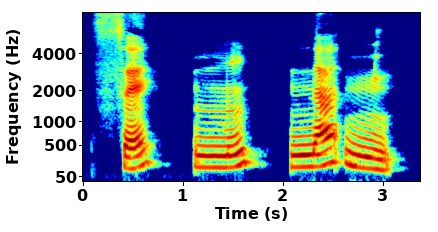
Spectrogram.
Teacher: However, if I use it in this phrase, there is a liaison between “mon” which ends with the silent consonant N and “ami” which starts with the vowel A. The consonant N is not silent anymore and it is pronounced with the vowel sound that follows.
